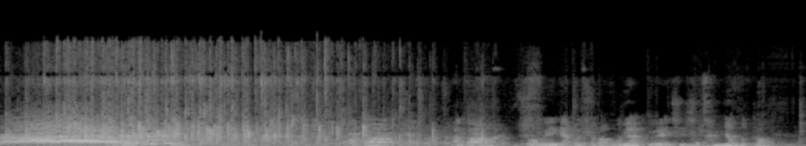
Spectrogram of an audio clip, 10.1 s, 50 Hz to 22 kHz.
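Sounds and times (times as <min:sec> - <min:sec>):
girls' high school students cheering in a school auditorium: 0:00.0 - 0:02.4
students clapping in a school auditorium: 0:00.0 - 0:06.1
speech: 0:07.5 - 0:09.8.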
